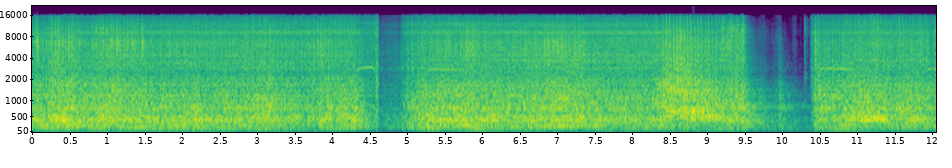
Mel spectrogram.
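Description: Porter Cable cordless drill boring a hole through the sheet-metal cabinet of a table saw, the bit grinding through the steel. It runs in three bursts, each starting with a short rising motor whine, with brief stops about four and a half seconds in and about ten seconds in. The pitch sags just before the second stop as the bit bites.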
